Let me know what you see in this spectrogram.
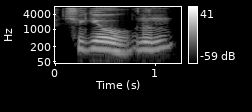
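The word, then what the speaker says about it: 修行: 다음 어휘는 한자가 한국어로 수행이며 각기 닦을수, 단일 행자이고 일본어로는 슈교라고 읽으며 슈교는 수행이란 뜻의 명사 또는 수루 자동사 및 타동사입니다.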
